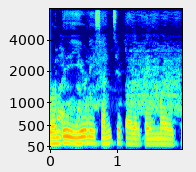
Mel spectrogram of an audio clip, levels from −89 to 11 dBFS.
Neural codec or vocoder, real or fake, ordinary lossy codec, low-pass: none; real; none; none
